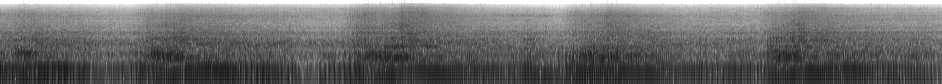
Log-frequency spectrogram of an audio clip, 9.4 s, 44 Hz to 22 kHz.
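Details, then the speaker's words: Suzuki Satria FU 150 single-cylinder with RX King carburetor fitted, kick-started easily: clean blips from idle about every two seconds, crisp pickup, no misses, idle stable. "nah dan untuk hidupnya juga sangat gampang yes coba kita geber RPM"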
